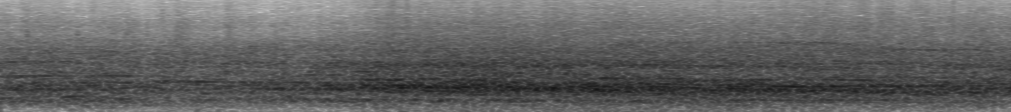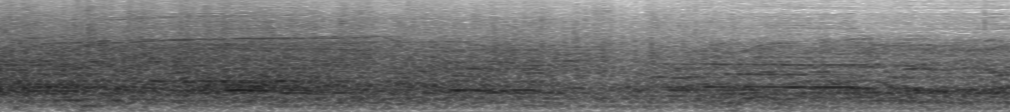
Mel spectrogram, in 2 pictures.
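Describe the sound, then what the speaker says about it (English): A large crowd at a Harlequins v Leeds rugby league cup match roars in a sustained cheer, swelling and holding steady across the stand with a constant broad wash of noise. "That's got the biggest cheer of the day"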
